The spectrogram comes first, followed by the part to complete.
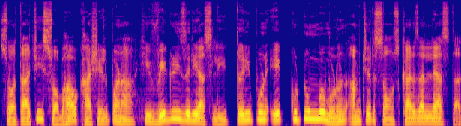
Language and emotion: Goan Konkani, neutral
